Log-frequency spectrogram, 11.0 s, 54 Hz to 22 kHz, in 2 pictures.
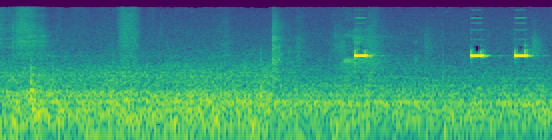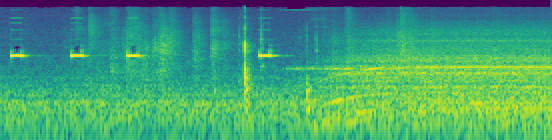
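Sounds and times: microwave keypad beeps: 3.5 - 3.8, 4.7 - 7.0, 8.1 - 8.4
microwave oven humming: 8.2 - 11.0.

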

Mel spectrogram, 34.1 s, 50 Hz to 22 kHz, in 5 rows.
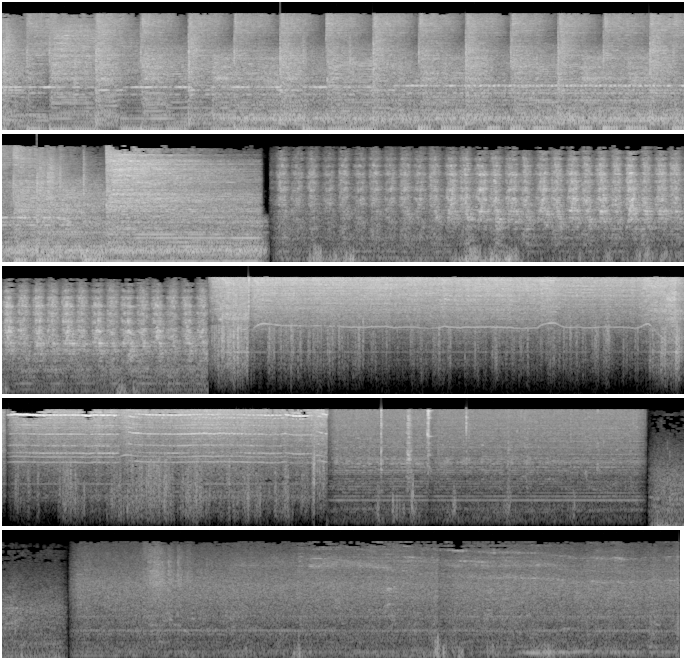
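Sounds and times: steel file rasping on rail: 9.5 - 15.8
hissing scrape with high whine: 15.7 - 23.8.

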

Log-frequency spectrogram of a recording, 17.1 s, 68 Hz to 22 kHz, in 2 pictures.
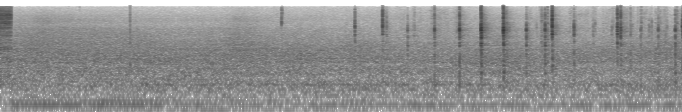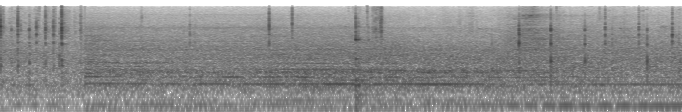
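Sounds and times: whisk clicking against plastic jug: 4.8 - 9.6
steady low hum: 9.6 - 17.0.

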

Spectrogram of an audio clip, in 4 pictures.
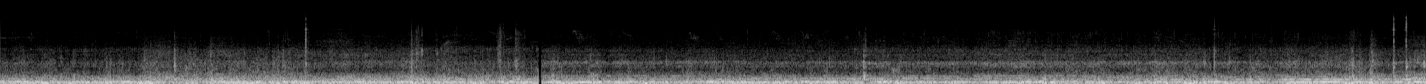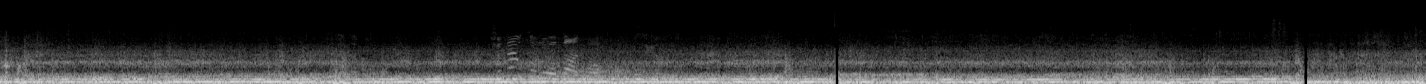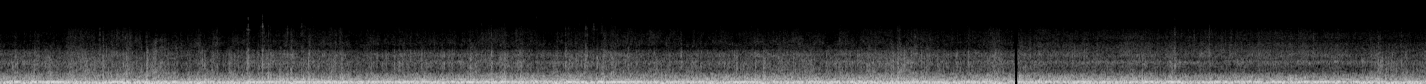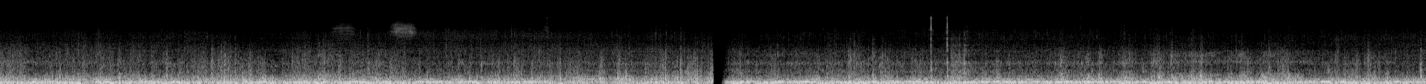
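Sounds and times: low rumble of travel noise: 0.0 - 57.0
pitched hum: 0.0 - 57.0
wind buffeting microphone: 0.0 - 57.0.

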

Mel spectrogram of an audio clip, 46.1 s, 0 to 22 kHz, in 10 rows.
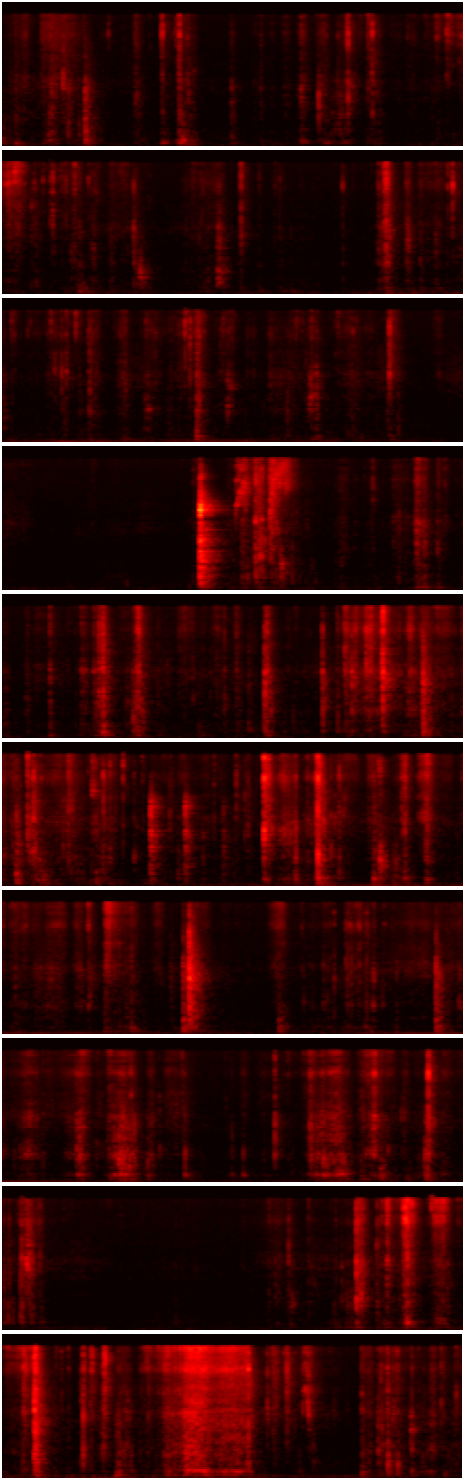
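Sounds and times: cardboard and tape crinkling: 39.5 - 46.0.

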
